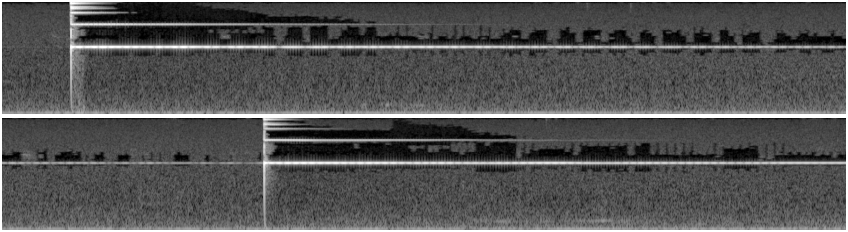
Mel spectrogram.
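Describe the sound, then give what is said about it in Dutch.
A small bell rings twice, each clear bright strike followed by a long shimmering ring that slowly fades, with quiet surroundings and no talking. “Dus als je je belletje hoort, ga dan op je eigen tempo aan de slag.”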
